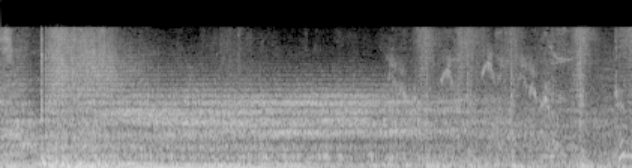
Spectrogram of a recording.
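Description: A Bombarda explosion spell going off in the video game Hogwarts Legacy, a loud, sustained rumbling blast with crackling debris that slowly fades.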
